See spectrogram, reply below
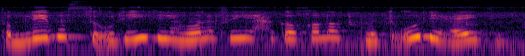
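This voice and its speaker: A woman's voice: extremely high pitch, very fast, noisy background. A woman with an Egyptian Arabic accent voicing a nosy, persistent young man who keeps pestering a coworker, in a toy role-play story. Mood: pushy. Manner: pleading, persistent. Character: nosy pushy young man, manager's son.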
